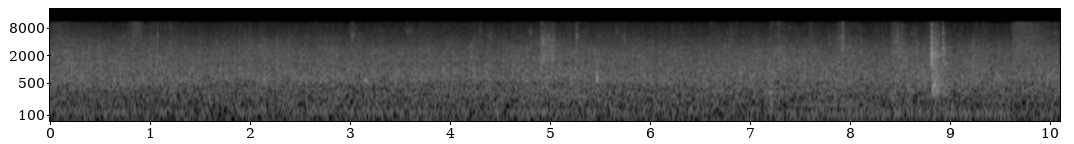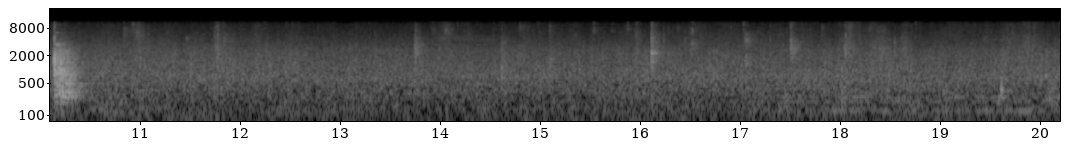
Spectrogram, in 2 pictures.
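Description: Cut-open lithium polymer (LiPo) pouch cell fizzing under 50% nitric acid: a steady hiss with scattered crackles and pops, the strongest about nine and ten seconds in.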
